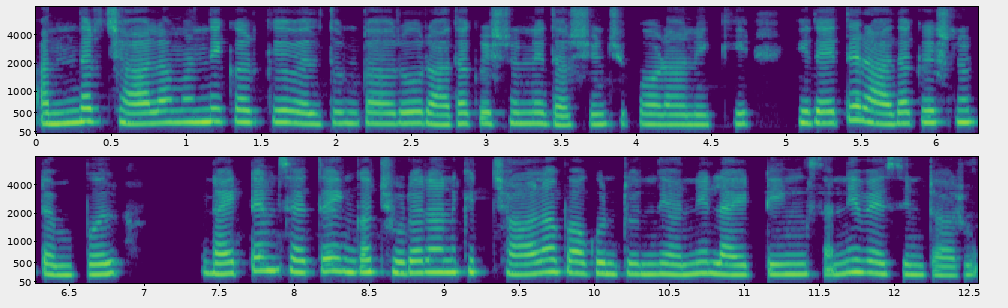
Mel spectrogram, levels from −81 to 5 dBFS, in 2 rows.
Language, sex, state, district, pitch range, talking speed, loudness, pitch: Telugu, female, Andhra Pradesh, Anantapur, 230-275 Hz, 125 wpm, -17 LUFS, 245 Hz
